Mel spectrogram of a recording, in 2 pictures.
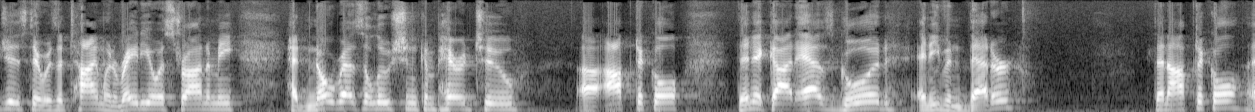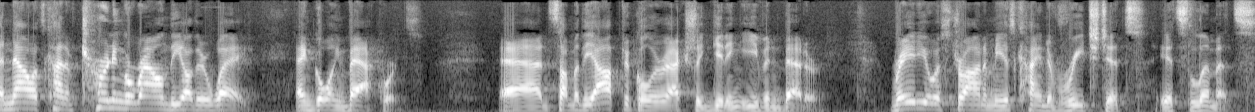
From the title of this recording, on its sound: Live Class Lecture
